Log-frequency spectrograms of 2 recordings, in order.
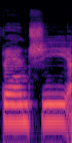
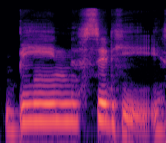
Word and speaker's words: bean sidhe: if you didn't know it was pronounced banshee, I would probably pronounce it bean sidhe.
